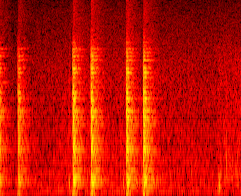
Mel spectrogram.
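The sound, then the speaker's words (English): A metal file taps sharply on a pipe that runs up to the ceiling, five metallic clinks in loose pairs, then a couple of fainter taps trailing off. No talking, just the quiet ringing hits. “Tom takes a metal file and taps on a pipe that runs up to the ceiling.”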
